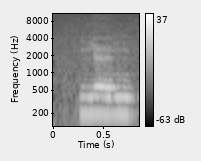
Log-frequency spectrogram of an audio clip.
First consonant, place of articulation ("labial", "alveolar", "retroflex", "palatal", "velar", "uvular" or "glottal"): palatal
